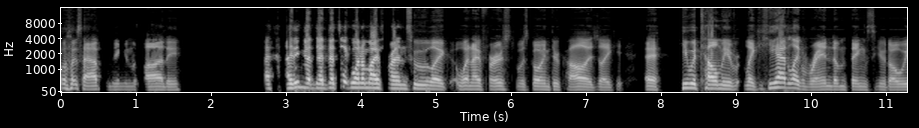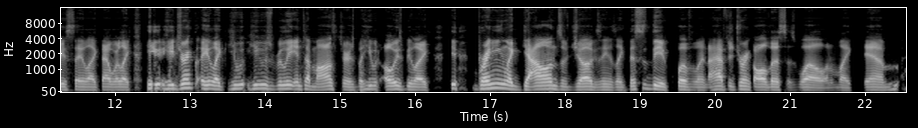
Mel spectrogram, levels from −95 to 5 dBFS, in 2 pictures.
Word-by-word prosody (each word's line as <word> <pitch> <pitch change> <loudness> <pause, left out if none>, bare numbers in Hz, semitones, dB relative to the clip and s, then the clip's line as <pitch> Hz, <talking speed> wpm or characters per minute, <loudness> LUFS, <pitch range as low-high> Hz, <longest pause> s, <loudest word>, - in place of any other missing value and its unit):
What 180 -3 -3
was 175 -2 -3
happening 130 -2 -2
in 125 - -17
the 125 - -17
body. 125 0 -1 1.1
Uh, 175 - +2 0.2
I 185 - +7
think 210 +2 +5
that 190 -2 +6
that 180 -2 +6
that's 200 +3 +5
like 230 -4 +4
one 205 -1 +8
of 200 - +5
my 195 -1 +10
friends 170 -3 +4
who, 160 -2 -1
like, 140 -4 +3
when 140 +1 -2
I 140 0 +2
first 135 0 -4
was 125 -2 -15
going 130 -1 -2
through 130 0 -8
college, 120 -1 -1
like, 115 -2 -5 0.4
eh, - - +2 0.3
he 190 - +1
would 190 -2 +4
tell 170 -2 +6
me 155 -2 0
r 145 0 -7
like, 150 -4 -1
he 155 +8 -6
had, 210 -1 +6
like, 190 -5 +2
random 130 +1 -3
things 125 -3 -5
he 125 0 -16
would 125 - -11
always 120 0 -4
say 125 -2 -5
like 120 -2 -5
that 120 -1 -2
were, 120 0 -4
like, 115 -1 -3
he 175 0 0
he 160 0 +1
drink 190 +5 +1
he, 160 -1 +2
like, 145 -5 +1
he 160 +3 -4
he 160 +1 -5
was 165 -4 -4
really 155 +2 -2
into 145 0 -2
Monsters, 125 -1 -2
but 120 +1 -8
he 145 - -6
would 145 0 -10
always 140 0 +1
be, 130 0 -7
like, 115 -2 0 0.3
he 175 - -2 0.2
bringing, 170 +6 +3
like, 145 -7 0
gallons 145 +1 +3
of 125 -2 -12
jugs. 125 0 0
And 120 - -9
he 120 - -7
was 115 0 -14
like, 110 -3 -8
"This 135 +1 -7
is 170 - -13
the 155 -3 +2
equivalent. 115 -2 -4
I 115 - -2
have 135 0 +1
to 135 - -9
drink 135 0 -3
all 120 0 +2
this 120 -1 -4
as 110 - -23
well." 110 -3 -2
And 105 - -16
I'm 110 - -27
like, 105 -2 -8
"Damn." 115 +3 -3
135 Hz, 240 wpm, -24 LUFS, 120-160 Hz, 1.1 s, my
